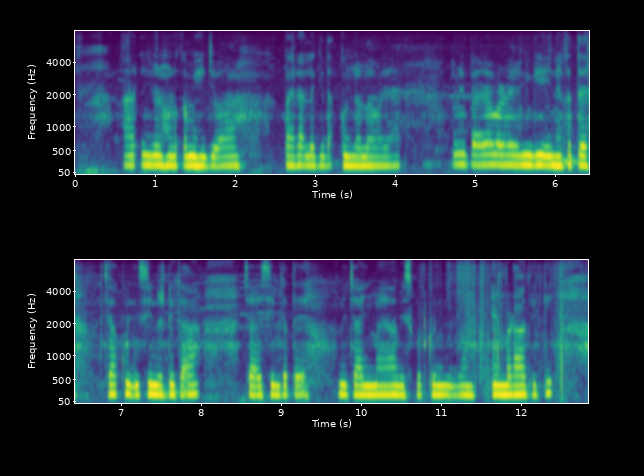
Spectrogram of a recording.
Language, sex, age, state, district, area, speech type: Santali, female, 18-30, West Bengal, Paschim Bardhaman, rural, spontaneous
